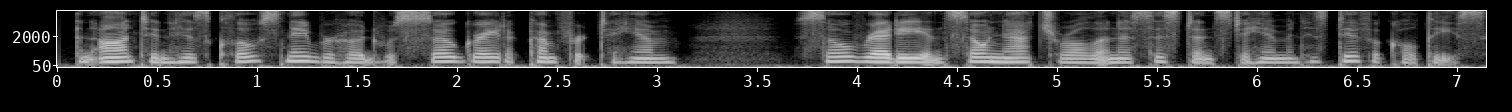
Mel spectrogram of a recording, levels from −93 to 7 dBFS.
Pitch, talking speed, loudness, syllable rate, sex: 180 Hz, 200 wpm, -21 LUFS, 6.0 syllables/s, female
